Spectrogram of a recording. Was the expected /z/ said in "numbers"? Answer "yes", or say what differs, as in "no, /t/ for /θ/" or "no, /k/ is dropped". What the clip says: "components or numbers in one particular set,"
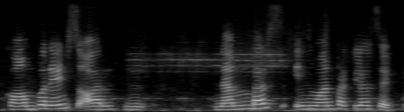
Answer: no, /s/ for /z/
